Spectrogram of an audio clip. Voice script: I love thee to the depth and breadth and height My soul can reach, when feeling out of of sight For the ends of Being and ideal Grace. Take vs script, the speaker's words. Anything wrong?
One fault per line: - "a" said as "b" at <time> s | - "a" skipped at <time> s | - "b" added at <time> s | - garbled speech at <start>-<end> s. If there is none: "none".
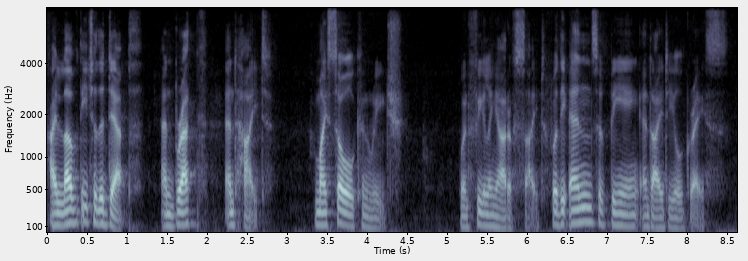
- "of" skipped at 5.8 s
